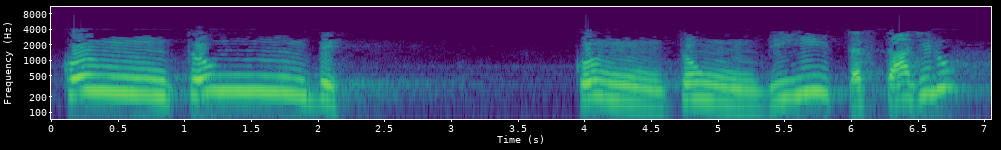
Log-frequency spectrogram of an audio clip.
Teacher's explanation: الميم بدون تشكيل بعدها كلمة بتبدأ بالب إذا برضو حخفي وغن وإذا وقفت الميم تظهر أقول كنتم إنما حوصل يحصل انفراد في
